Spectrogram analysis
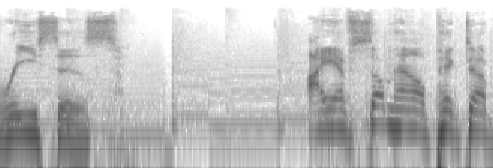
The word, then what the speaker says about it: Reese's: So what about Reese's? It's supposed to be Reese's Pieces. Reese's Pieces. Because Reese's does not rhyme with feces.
